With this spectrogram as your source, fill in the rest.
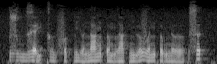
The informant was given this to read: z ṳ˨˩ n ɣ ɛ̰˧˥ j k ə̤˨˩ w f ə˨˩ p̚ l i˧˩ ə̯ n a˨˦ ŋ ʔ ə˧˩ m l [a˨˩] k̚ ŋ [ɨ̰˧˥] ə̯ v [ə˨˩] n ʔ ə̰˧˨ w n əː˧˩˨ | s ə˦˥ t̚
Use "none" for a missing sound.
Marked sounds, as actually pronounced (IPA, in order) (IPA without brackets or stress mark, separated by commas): a˨˩, ɨ̰˧˥, ə˨˦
